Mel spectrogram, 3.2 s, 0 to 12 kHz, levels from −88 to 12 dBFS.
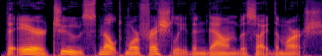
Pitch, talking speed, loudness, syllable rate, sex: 105 Hz, 205 wpm, -18 LUFS, 4.5 syllables/s, male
